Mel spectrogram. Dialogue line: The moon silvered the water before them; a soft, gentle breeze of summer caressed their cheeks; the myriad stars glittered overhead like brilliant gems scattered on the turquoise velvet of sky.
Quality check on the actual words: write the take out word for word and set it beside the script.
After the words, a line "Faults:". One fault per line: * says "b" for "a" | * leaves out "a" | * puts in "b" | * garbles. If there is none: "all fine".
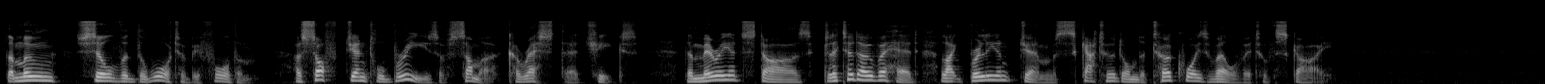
The moon silvered the water before them; a soft, gentle breeze of summer caressed their cheeks; the myriad stars glittered overhead like brilliant gems scattered on the turquoise velvet of sky.
Faults:
all fine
